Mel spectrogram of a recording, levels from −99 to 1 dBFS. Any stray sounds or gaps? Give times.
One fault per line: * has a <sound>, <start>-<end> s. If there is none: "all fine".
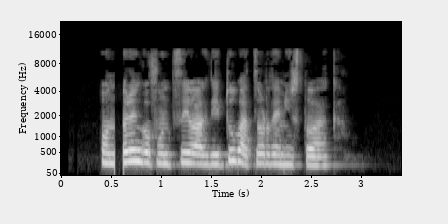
* has a dropout, 0.5-0.6 s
